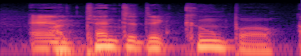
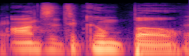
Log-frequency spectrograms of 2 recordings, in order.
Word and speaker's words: Antetokounmpo: And has, did I say that right? – Hell no. But no. – How do you say it? – I don't know how. – Antetokounmpo. – Antetokounmpo. – Antetokounmpo. – Say it again. You said it right. – Antetokounmpo. – Antetokounmpo. – That's it.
